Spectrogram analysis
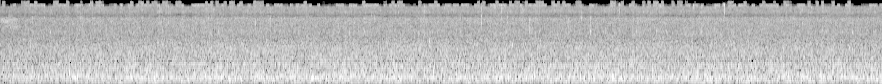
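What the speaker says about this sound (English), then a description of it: "stand underneath this most refreshing waterfall, allow the water to purify and cleanse" Steady, loud rush of falling water from a waterfall, a continuous broadband roar with no change or pause and no voices.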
